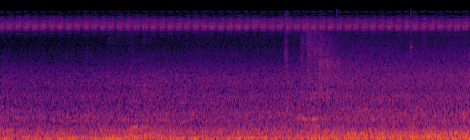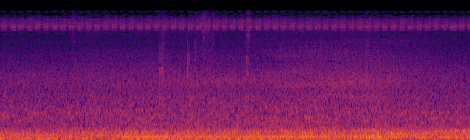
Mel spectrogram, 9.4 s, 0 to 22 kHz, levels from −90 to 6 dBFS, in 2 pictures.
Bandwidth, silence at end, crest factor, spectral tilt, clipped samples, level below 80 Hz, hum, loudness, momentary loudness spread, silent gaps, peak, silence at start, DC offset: 16 kHz; 0 s; 14 dB; -5.5 dB/octave; under 0.1%; -36 dBFS; none; -32 LUFS; 7 LU; none; -16 dBFS; 0 s; under 0.1%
